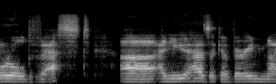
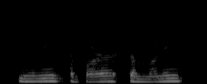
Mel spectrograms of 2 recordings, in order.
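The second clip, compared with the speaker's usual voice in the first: quietly muttered under the breath; 22 dB quieter than usual. Asking another character whether they need to borrow money: said under the breath. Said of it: "under my breath".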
